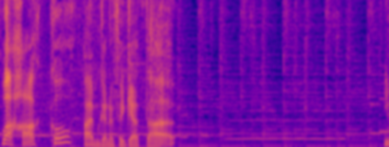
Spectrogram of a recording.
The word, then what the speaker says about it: Oaxaca: Oh, it's pronounced Oaxaca?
